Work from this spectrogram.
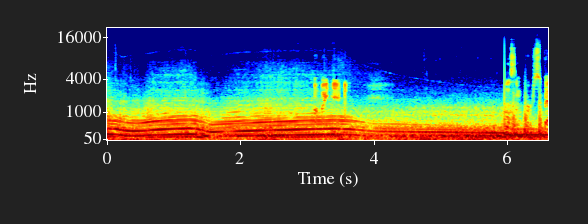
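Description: A 2020 Toyota Supra with a big turbo pulls hard through the gears, a loud close engine note rising, dipping briefly at a shift, then climbing again before easing off, with a voice briefly heard over it.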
